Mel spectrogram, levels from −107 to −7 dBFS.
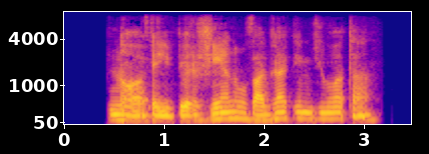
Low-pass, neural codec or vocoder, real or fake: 7.2 kHz; codec, 16 kHz in and 24 kHz out, 1.1 kbps, FireRedTTS-2 codec; fake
